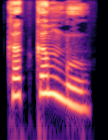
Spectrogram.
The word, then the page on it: ಕಕ್ಕಂಬು: kannada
